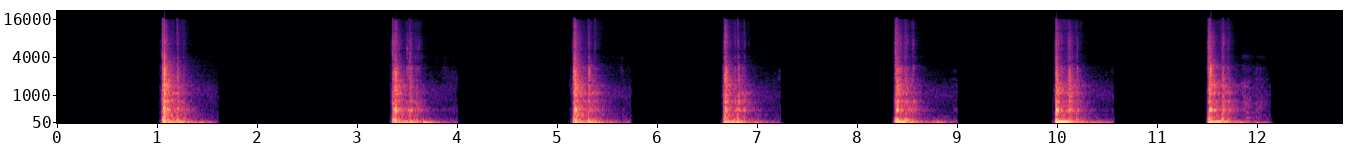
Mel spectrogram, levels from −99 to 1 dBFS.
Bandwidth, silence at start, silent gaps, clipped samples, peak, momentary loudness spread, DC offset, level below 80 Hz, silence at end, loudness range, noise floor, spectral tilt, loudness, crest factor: 14 kHz; 1.05 s; 1.62-3.31 s, 4.02-5.10 s, 5.76-6.63 s, 7.26-8.34 s, 9.01-9.94 s, 10.58-11.48 s; under 0.1%; 0 dBFS; 15 LU; under 0.1%; -26 dBFS; 0.8 s; 6 LU; under -90 dBFS; -6 dB/octave; -22 LUFS; 24 dB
